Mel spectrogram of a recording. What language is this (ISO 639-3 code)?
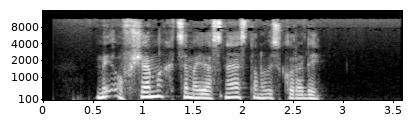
ces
